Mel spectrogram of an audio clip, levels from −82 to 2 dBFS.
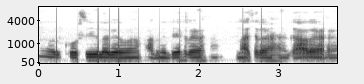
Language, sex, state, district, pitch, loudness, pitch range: Hindi, male, Jharkhand, Jamtara, 115 Hz, -16 LUFS, 110-115 Hz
